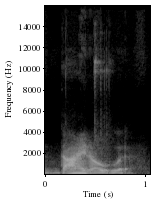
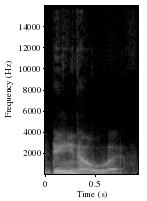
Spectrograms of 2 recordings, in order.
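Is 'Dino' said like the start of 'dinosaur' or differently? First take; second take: like dinosaur; differently. First: Dino is said like the start of dinosaur. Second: Dino is said unlike the start of dinosaur. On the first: The speaker calls it right. "It lifts your old dinosaur ass up into a tree" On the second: The speaker calls it wrong. "I'm pretty sure he's pronouncing it wrong"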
